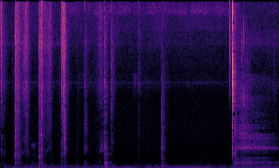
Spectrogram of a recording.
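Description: A tarot deck is shuffled by hand, giving soft, quiet riffling bursts at an irregular rhythm, ending in a sharper snap and a brief flutter of cards.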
